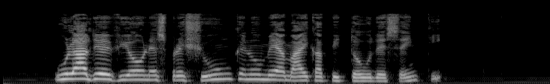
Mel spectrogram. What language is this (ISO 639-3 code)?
lij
